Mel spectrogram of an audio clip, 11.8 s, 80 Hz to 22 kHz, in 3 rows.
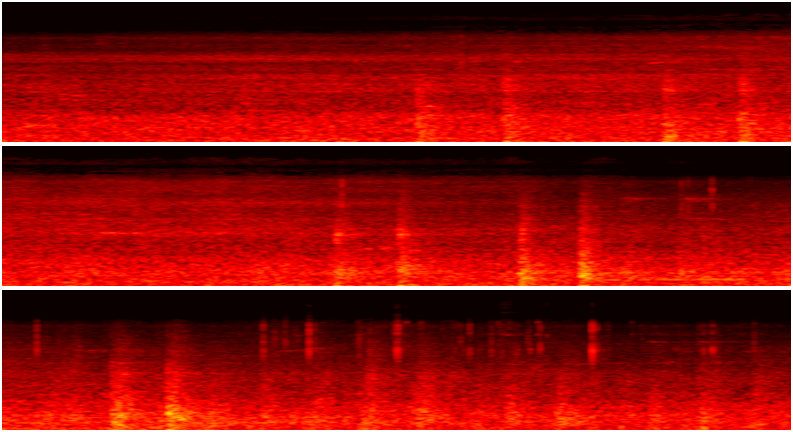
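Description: Seibu 40000 series electric train pulling out of the platform and running past, its wheels clacking over rail joints in paired knocks over a steady rumble. The rumble eases near the end as the last car leaves.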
